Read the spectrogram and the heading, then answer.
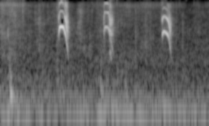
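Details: A pair of Western grebe hatchlings, found alone on a Bay Area reservoir and now in rescue care, give three thin, very high squeaky peeps, each sliding sharply downward, under a second apart, over a faint low hum.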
